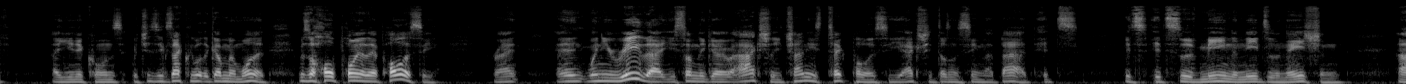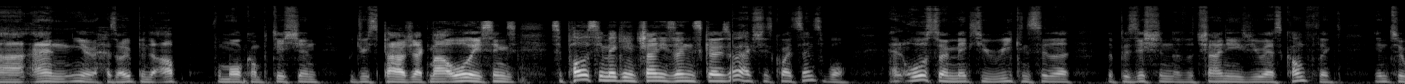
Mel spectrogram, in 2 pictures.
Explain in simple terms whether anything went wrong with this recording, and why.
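From 17.84 to 21.39 s the speech suddenly goes duller and changes level a bit, with a tiny gap of about 20 ms at the change and a faint new background noise. Nothing above about 7.6 kHz gets through. That's most likely an input switched to a poorer device.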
